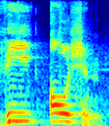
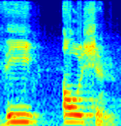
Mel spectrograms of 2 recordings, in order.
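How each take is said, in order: Both takes have the same delivery.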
